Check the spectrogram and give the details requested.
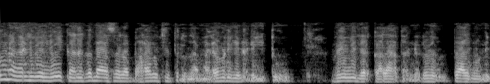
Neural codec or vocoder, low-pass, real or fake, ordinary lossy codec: vocoder, 22.05 kHz, 80 mel bands, HiFi-GAN; 7.2 kHz; fake; MP3, 48 kbps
